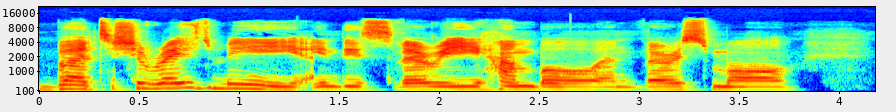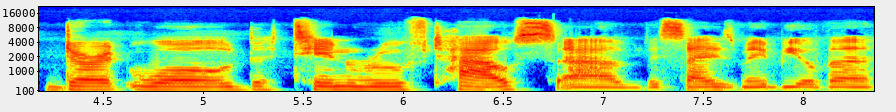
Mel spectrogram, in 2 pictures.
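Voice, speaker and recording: Against a quiet background, a woman with a Ugandan accent talks at a fairly slow pace in a very deep, low pitch. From Uganda, Entebbe. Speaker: nurse scientist, professor. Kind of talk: interview.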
